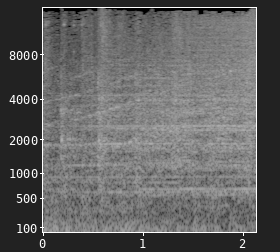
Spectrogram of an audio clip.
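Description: Soundtrack of an animated sword-fight scene: a steady, dense rush and rumble with faint held tones underneath.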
